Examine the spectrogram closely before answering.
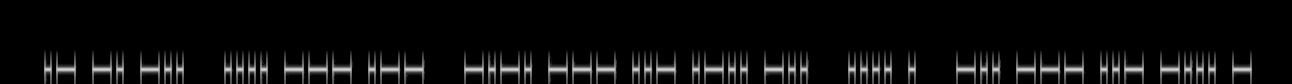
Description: Morse code, heard as a keyed tone, about 20 wpm, 700 Hz. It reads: AND HOW COULD HE DOUBT
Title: Sentences from Top 1500 Words 20wpm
